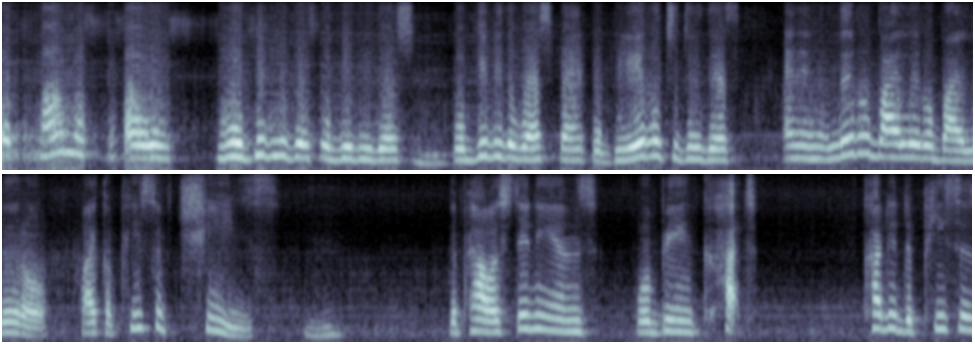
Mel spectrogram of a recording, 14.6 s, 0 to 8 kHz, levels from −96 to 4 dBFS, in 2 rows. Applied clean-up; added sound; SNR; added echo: neural separator model SepFormer DNS4.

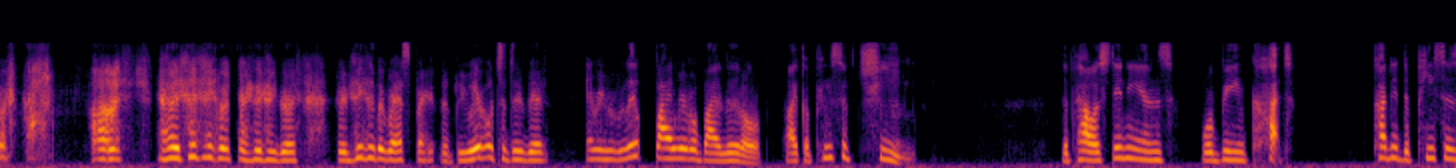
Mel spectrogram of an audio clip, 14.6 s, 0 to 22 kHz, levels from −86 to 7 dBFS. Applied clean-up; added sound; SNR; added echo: neural diffusion model UNIVERSE++.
